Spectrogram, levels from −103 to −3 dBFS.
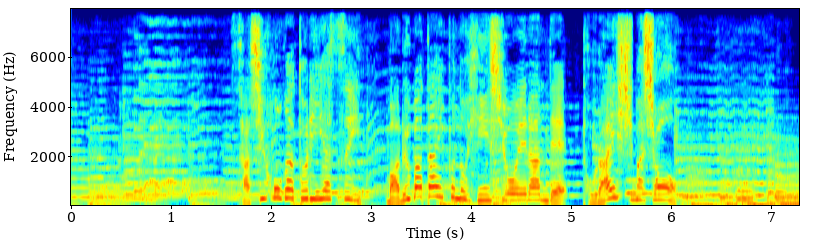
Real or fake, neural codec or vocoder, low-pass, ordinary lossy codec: fake; codec, 16 kHz, 16 kbps, FreqCodec, larger model; none; none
